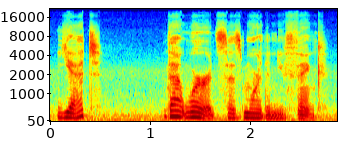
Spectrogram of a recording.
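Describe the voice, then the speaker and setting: A woman's voice: low-pitched, expressive, slow pace, creaky, darkish tone, slight background noise, heavily acted. A woman voicing a dry, knowing character in a video game cutscene.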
